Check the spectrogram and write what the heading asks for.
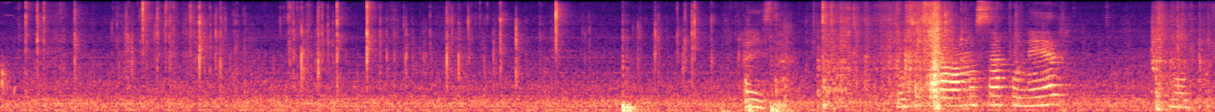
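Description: Zip-top plastic freezer bag of cut melon being handled and pressed shut: thin plastic crinkling with many small clicks and crackles, then a couple of light knocks on the counter.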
